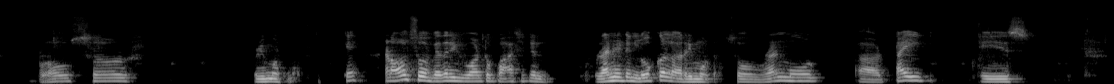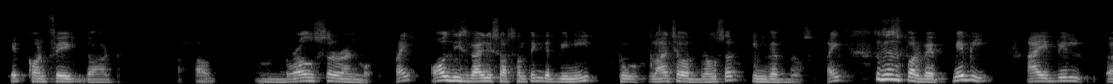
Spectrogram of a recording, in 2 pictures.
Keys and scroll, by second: 9.8 Return, 17.7 Return.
